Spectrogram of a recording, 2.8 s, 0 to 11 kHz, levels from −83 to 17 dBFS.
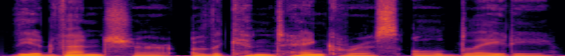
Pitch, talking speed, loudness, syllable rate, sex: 125 Hz, 150 wpm, -17 LUFS, 5.5 syllables/s, female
